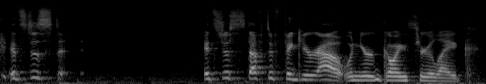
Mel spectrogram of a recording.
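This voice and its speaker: A young woman streamer chatting casually, laughing often and tagging her stories with quick "right?" asides. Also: mid-range voice, animated, fairly bright tone. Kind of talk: casual chat.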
